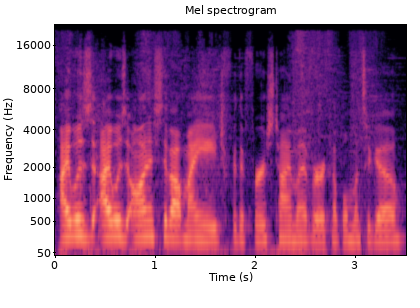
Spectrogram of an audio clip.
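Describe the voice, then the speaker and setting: A woman's voice: mid-range voice, steady tone, fast, a little hiss or hum. A woman in her thirties giving casual, playful gaming stream commentary, full of slang and swearing. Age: 30s.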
